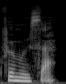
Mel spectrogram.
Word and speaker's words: Fumusa: Welcome, Dominic Fumusa.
